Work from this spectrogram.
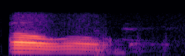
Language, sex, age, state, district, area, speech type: Bodo, male, 18-30, Assam, Kokrajhar, urban, conversation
